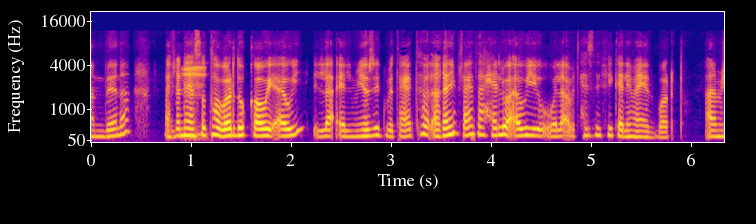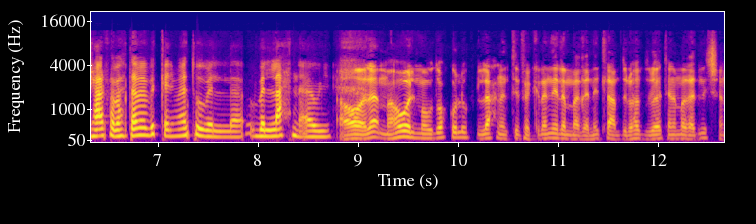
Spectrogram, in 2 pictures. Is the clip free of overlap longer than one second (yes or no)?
yes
